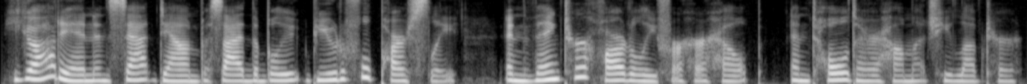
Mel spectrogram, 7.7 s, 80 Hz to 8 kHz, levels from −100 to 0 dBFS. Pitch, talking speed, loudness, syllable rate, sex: 220 Hz, 195 wpm, -19 LUFS, 4.8 syllables/s, female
